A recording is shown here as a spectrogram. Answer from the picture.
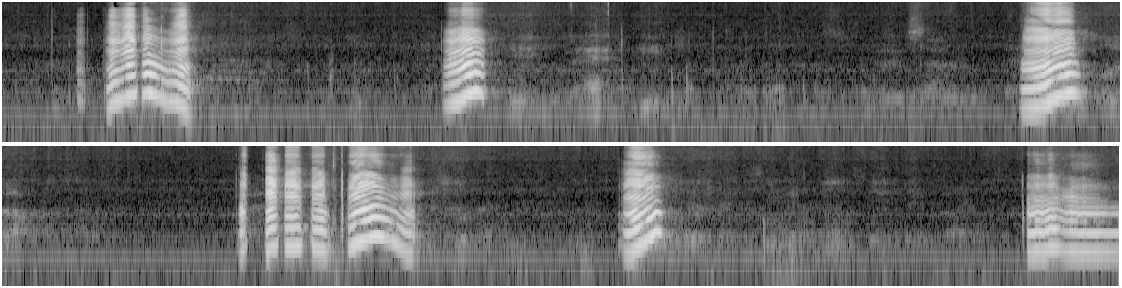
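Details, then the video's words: Young pet Alexandrine parakeet talking: short, harsh, speech-like syllables, each a quick rising-falling squawk, in bursts about every one to two seconds, with a doubled burst near the middle and a steady low hum behind. "Alexander Parrot Baby Golu Talking"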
